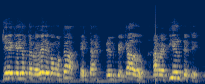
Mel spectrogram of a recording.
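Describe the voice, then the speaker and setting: Preacher, sore strained throat, forceful exhorting delivery in a roomy space, unamplified and distant. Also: mid-range voice, normal speed. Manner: emphatic, exhorting, repeats phrases and addresses listeners as brother. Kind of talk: fervent evangelical sermon. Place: echoing room, preaching unamplified. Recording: roomy, distant pickup without a microphone, music behind.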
